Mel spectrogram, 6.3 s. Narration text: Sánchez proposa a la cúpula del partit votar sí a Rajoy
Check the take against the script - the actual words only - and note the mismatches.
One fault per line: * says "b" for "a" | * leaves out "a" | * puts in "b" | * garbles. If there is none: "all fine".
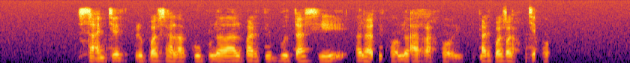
* garbles
* garbles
